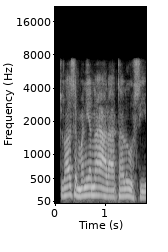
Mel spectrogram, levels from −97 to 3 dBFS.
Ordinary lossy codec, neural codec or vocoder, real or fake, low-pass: none; codec, 16 kHz, 4.8 kbps, FACodec; fake; 7.2 kHz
